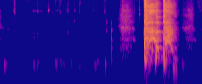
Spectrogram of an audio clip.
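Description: A man coughs twice in quick succession near the end.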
